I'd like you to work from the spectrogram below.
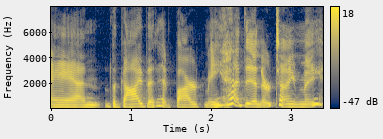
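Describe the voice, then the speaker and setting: A woman with an American accent speaks at a fairly slow pace in a fairly low pitch. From Oklahoma. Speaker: realtor. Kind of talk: oral history interview answer.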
